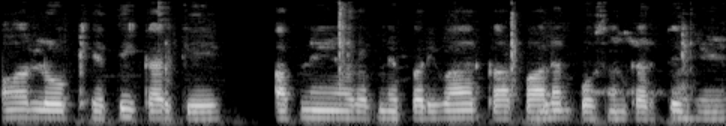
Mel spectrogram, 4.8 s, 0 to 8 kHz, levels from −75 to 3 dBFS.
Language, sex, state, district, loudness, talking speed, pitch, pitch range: Hindi, male, Bihar, Jamui, -19 LUFS, 160 wpm, 130 Hz, 125-135 Hz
